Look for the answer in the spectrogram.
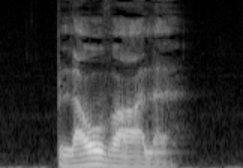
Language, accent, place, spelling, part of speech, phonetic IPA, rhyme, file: German, Germany, Berlin, Blauwale, noun, [ˈblaʊ̯ˌvaːlə], -aʊ̯vaːlə, De-Blauwale.ogg
- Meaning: nominative/accusative/genitive plural of Blauwal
